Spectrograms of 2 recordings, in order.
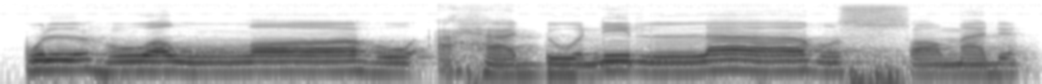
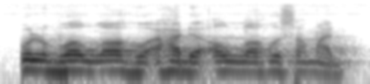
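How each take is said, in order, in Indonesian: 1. Ahad tersambung ke Allah dengan tambahan 'nil'. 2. Ahad tersambung ke Allah tanpa tambahan n. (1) "tapi yang tepat" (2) "itu cara bacanya bukan"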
